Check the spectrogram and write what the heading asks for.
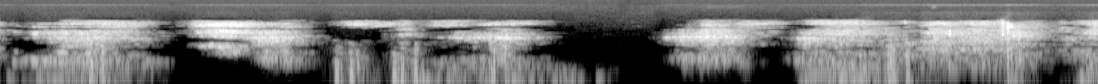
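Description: A person's quiet, breathy puffs of breath close to the microphone, in short bursts with brief silences between them.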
